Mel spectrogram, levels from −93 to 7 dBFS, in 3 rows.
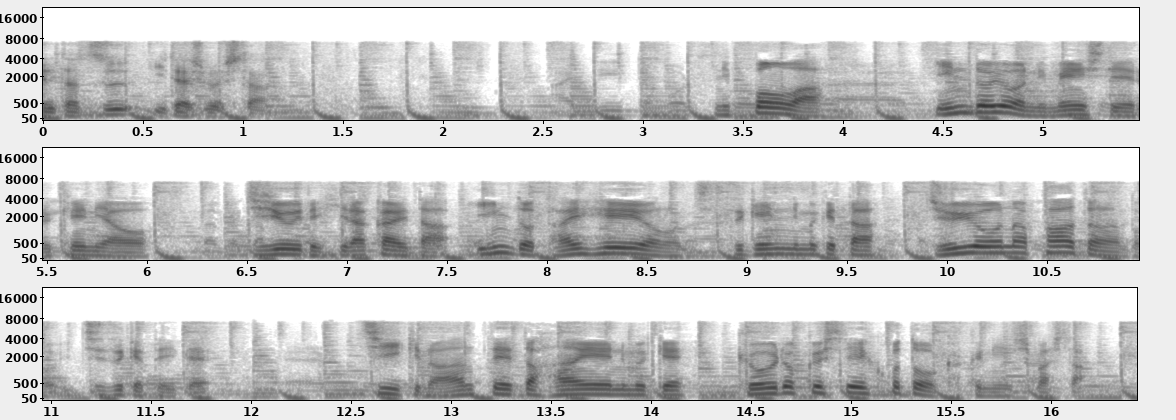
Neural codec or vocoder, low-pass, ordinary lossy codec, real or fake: none; 7.2 kHz; AAC, 48 kbps; real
